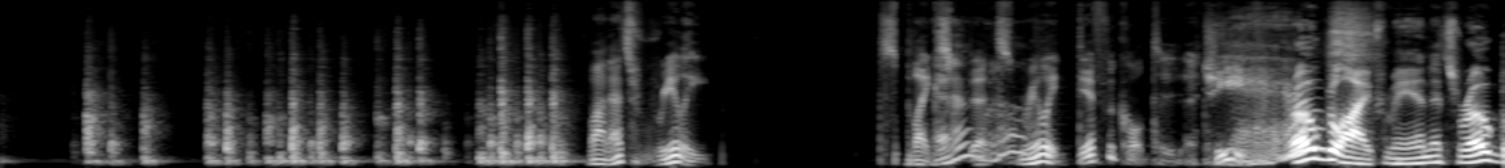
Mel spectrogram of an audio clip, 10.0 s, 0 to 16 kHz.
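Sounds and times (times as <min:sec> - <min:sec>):
secret knock tapped on a hard surface: 0:00.5 - 0:03.9
speech: 0:03.9 - 0:04.8, 0:05.8 - 0:10.0.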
